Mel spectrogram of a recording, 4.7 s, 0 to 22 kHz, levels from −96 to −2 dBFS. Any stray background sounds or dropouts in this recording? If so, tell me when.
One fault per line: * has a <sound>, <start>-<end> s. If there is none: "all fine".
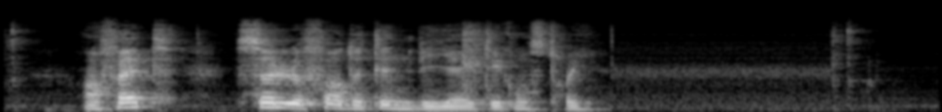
all fine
